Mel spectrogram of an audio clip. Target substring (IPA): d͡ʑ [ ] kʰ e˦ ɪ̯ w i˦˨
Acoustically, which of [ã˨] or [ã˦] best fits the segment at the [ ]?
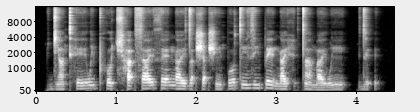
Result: ã˨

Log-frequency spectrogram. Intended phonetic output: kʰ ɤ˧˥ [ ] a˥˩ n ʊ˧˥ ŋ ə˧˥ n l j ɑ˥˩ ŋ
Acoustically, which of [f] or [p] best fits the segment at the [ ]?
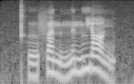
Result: f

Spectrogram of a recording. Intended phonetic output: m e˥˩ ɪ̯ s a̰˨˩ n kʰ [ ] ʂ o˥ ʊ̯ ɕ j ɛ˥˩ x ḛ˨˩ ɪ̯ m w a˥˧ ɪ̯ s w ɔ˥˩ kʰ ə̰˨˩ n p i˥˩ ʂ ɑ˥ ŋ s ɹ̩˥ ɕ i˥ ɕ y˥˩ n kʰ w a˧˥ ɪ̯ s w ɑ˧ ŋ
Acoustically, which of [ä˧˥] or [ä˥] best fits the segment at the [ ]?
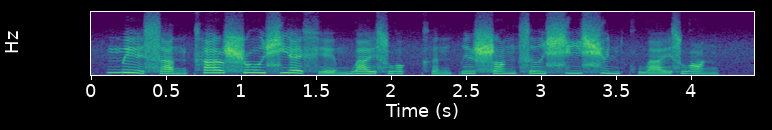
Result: ä˥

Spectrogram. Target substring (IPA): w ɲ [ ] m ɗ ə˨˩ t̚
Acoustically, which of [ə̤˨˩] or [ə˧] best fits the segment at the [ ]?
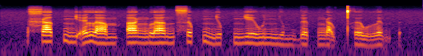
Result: ə̤˨˩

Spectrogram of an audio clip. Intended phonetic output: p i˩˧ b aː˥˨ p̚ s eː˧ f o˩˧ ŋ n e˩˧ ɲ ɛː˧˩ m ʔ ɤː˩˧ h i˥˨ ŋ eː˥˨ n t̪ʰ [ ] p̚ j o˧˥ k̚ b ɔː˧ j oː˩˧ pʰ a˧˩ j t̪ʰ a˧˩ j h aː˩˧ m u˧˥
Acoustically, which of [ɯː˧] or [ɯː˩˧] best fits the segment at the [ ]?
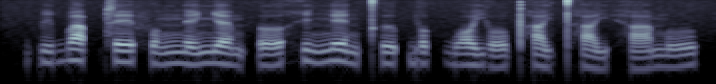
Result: ɯː˧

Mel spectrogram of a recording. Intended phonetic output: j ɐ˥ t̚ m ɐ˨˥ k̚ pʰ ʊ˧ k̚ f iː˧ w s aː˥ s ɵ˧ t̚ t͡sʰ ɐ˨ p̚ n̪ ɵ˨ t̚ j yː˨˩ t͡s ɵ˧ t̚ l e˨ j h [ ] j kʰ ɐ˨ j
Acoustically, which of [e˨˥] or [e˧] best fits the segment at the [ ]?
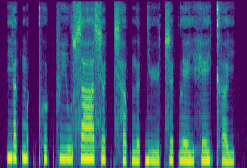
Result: e˧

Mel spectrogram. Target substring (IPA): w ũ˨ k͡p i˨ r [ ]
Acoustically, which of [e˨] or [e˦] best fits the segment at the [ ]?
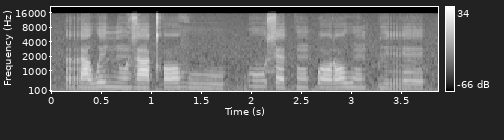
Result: e˨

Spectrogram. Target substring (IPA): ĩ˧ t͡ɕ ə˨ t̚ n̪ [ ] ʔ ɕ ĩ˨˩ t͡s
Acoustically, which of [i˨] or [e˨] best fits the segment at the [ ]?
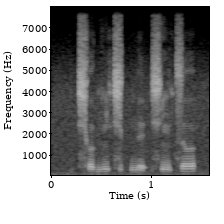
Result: e˨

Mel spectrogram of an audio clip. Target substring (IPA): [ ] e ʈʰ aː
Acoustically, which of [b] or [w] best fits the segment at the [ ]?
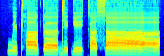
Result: w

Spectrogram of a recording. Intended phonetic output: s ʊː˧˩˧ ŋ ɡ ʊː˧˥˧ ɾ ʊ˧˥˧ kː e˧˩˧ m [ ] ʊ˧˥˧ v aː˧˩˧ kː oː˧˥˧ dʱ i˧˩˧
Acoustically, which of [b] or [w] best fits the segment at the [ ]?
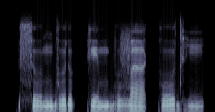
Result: b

